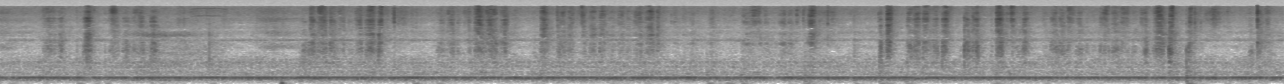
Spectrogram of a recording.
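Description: Pen writing on paper on a clipboard: short scratching strokes as words are written out, over a steady low hum.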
